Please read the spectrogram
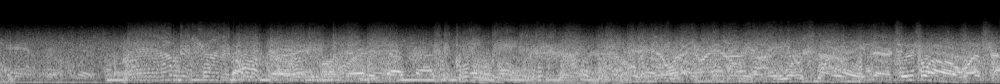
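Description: A distant station's voice coming in over a CB radio receiver, speech through the set's speaker as a strong incoming signal, with a steady low hum under it for about five seconds.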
